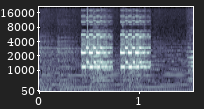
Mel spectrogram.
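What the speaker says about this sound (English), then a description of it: "I'm getting a phone call." Incoming phone call ringtone: two short, bright electronic ringing bursts in quick succession, fairly faint over a low background hum.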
